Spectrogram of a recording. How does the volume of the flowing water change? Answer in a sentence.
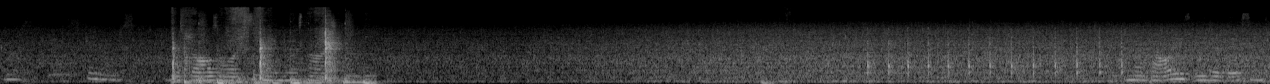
The volume of the flowing water goes up.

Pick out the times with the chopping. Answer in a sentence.
The chopping can be heard from 1.7 to 3.8 s and from 7.6 to 11.2 s.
